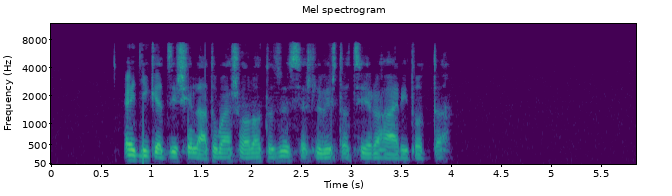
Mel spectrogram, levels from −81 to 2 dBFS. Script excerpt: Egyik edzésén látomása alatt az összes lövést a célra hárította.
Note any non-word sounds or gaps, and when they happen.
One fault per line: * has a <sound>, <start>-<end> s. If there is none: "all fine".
all fine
